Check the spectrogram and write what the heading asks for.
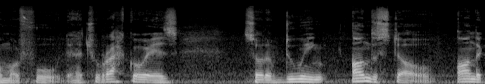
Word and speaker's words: churrasco: Tuna churrasco.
